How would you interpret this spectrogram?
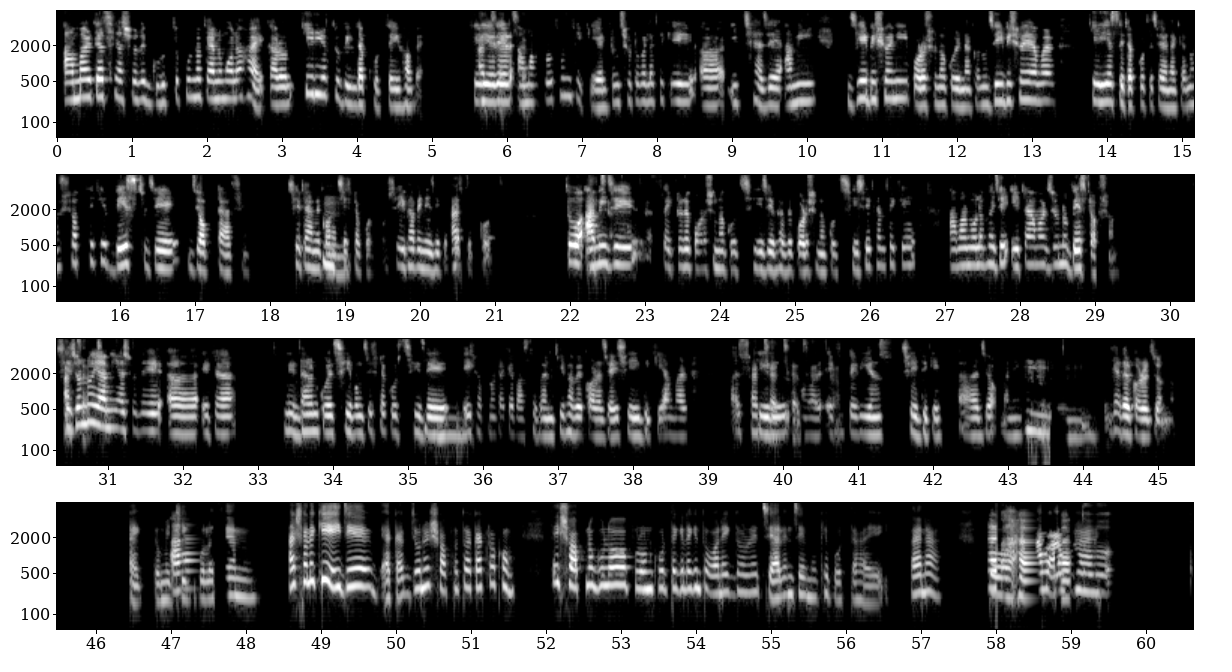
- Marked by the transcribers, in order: other background noise; in English: "career set up"; in English: "best option"; mechanical hum; distorted speech
- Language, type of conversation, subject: Bengali, unstructured, আপনি কি কখনও বড় কোনো স্বপ্ন পূরণ করার কথা ভেবেছেন?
